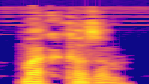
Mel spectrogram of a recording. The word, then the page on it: microcosm: Australian English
